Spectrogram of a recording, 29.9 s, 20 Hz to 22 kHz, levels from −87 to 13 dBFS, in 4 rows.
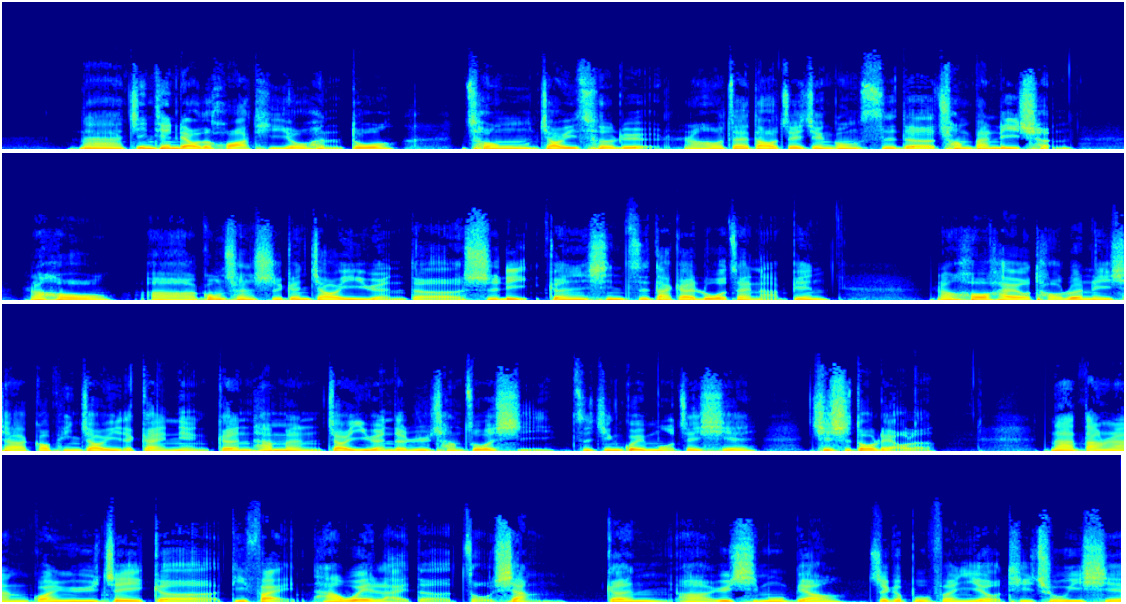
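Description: Nothing stood out as a technical fault on listening through this speech recording.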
